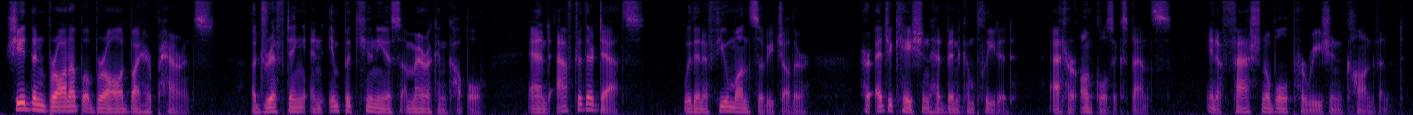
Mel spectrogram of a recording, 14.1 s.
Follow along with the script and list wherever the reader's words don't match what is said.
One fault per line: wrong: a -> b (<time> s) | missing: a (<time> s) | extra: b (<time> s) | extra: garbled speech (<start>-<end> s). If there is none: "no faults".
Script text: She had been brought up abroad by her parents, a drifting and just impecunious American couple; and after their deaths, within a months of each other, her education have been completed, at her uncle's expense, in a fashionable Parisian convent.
missing: just (3.2 s)
extra: few (7.1 s)
wrong: have -> had (9.3 s)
